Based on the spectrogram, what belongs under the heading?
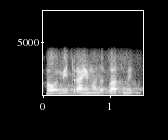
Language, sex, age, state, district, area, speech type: Marathi, male, 18-30, Maharashtra, Kolhapur, urban, conversation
